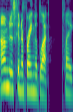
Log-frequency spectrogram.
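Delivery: mock snide, cheeky, snarky sarcastic throwaway tone. Retelling a book character's threat as a snarky jerk: imitating a snarky character. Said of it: "a snarky asshole".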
